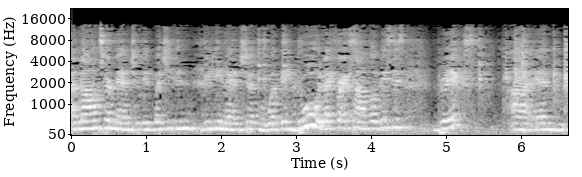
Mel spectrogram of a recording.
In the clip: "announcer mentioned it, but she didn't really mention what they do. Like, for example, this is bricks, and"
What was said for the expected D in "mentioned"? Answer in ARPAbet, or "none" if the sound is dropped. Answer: none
